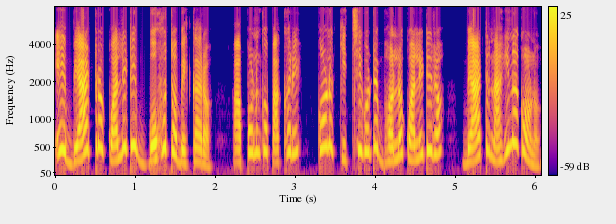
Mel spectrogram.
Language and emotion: Odia, angry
